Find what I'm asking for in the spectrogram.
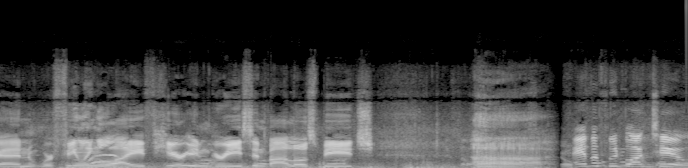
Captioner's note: exhales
